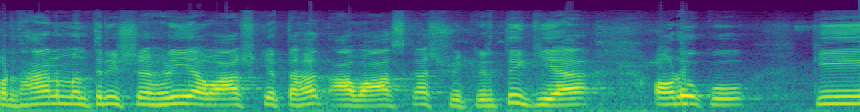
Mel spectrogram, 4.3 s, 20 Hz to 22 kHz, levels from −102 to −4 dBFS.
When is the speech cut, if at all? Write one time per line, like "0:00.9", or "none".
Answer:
0:03.4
